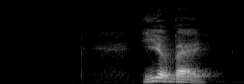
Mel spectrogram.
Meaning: pronominal adverb form of bij + dit; hereby
- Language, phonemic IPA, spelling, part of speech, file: Dutch, /ˈhierbɛi/, hierbij, adverb, Nl-hierbij.ogg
